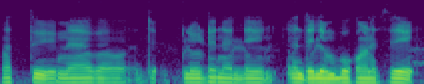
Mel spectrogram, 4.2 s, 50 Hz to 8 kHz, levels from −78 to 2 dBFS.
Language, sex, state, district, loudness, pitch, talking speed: Kannada, male, Karnataka, Bidar, -18 LUFS, 100 Hz, 100 wpm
